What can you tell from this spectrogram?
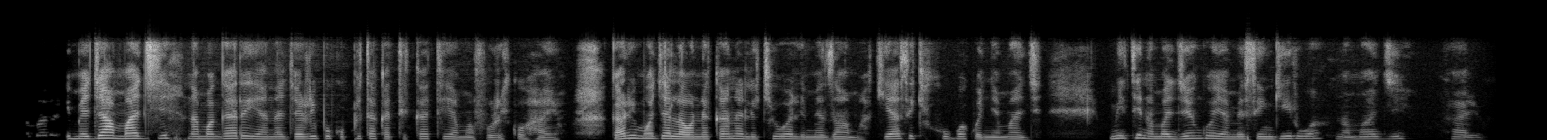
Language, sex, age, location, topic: Swahili, female, 25-35, Nakuru, health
